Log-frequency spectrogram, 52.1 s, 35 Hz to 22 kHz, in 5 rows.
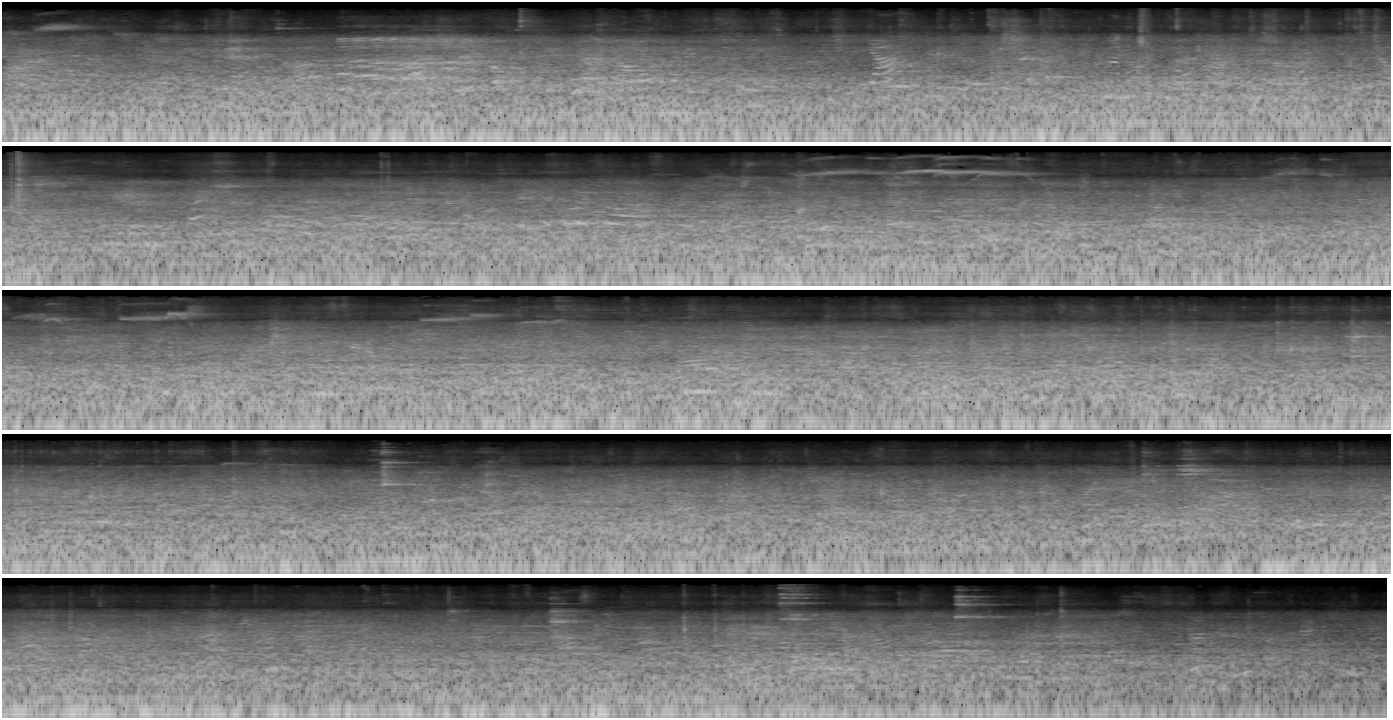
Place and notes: Aarau, Metzgergasse, Schweiz - Metzgergasse
Continuation of the evening stroll up the Metzgergasse, some music from a bar changes the sound of the street
Aarau, Switzerland, 28 June 2016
